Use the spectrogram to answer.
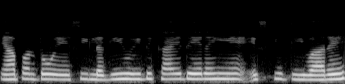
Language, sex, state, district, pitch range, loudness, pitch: Hindi, female, Chhattisgarh, Bilaspur, 230-255 Hz, -13 LUFS, 245 Hz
